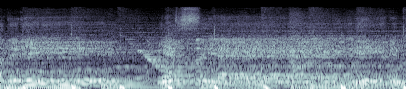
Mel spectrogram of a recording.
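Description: A congregation singing a hymn together with band accompaniment and a steady beat, hands clapping along about twice a second.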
